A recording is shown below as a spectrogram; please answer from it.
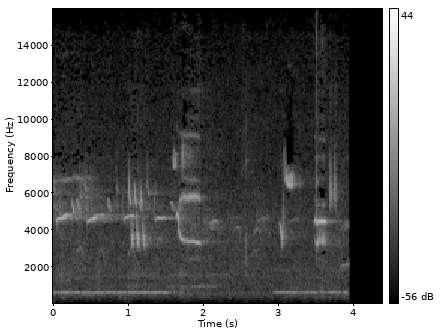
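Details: Black-faced bunting singing while perched on a cherry tree branch: bright high chirps, short slurred whistles and quick trilled phrases, separated by brief pauses, with a steady low hum running beneath.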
